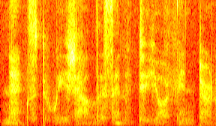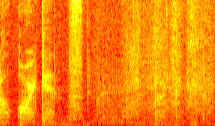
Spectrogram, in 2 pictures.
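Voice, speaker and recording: Young woman, breathy whisper, extremely slow pace, calm clinical phrasing, close-mic ASMR roleplay. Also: poor audio. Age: young adult. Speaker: ASMR performer. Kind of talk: ASMR alien examination roleplay. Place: small bedroom, indoors. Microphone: close microphone, out of frame.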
